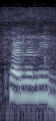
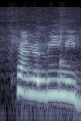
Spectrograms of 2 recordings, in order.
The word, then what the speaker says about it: cannellini: Cannelli beans add a lot of umami to the dish. Great flavor and great texture. I don't know. I had cannelli bean. How you say it again? Cannellini beans. I don't know.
